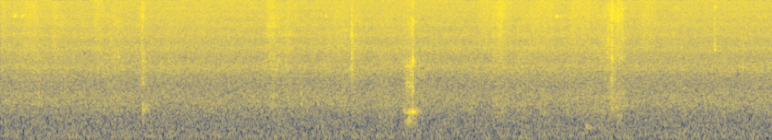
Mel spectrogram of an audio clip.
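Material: Nothing is struck.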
